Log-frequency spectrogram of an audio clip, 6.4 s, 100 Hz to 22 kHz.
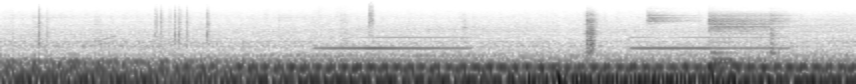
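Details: V8 salvage car idling just after a cold start, check engine, ABS, TPMS and brake lights on: steady even low rumble, smooth unchanging tones, no knocks or misses; sounds good.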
